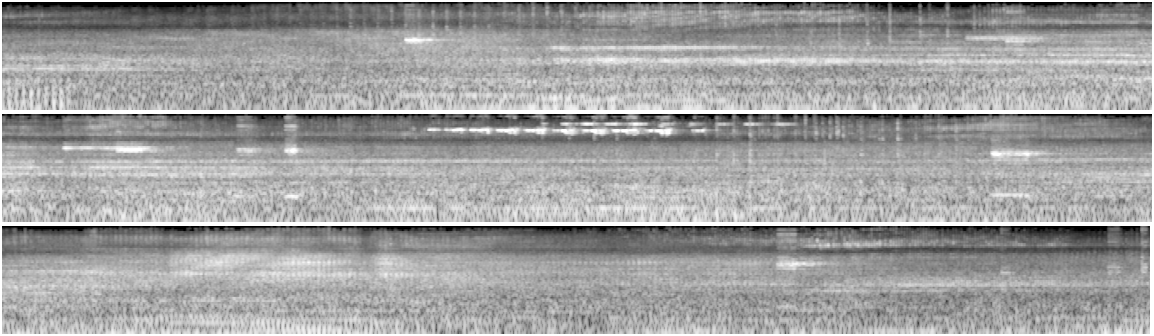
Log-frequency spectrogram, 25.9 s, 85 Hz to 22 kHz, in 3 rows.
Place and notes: bangalor, karnataka, 24th main street
another recording at the same postion - this time on a monday morning ;-)
international city scapes - social ambiences and topographic field recordings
